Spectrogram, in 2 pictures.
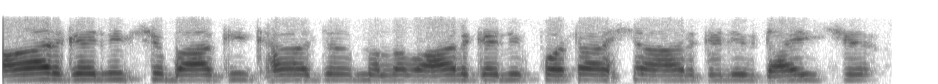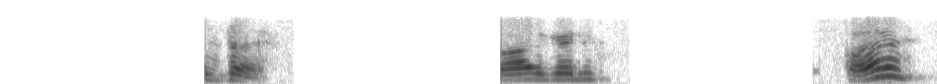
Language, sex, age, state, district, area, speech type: Kashmiri, male, 45-60, Jammu and Kashmir, Anantnag, rural, conversation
